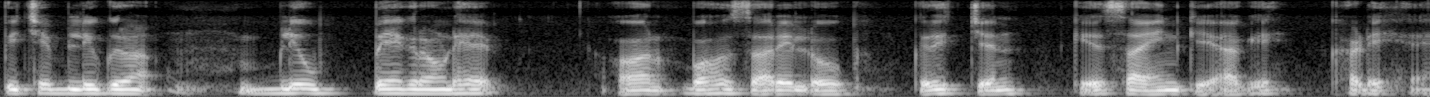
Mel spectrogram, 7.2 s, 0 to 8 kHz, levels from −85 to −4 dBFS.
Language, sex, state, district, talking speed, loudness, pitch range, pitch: Hindi, male, Himachal Pradesh, Shimla, 145 wpm, -17 LUFS, 115-125 Hz, 120 Hz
